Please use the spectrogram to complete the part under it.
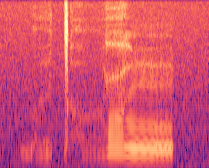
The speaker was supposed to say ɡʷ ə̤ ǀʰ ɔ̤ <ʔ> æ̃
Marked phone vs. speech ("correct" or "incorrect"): incorrect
